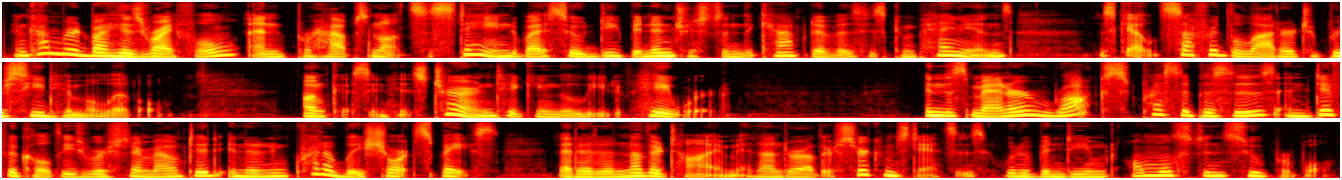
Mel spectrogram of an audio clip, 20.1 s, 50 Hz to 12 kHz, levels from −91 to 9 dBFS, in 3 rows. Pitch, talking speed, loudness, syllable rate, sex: 190 Hz, 195 wpm, -18 LUFS, 6.6 syllables/s, female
